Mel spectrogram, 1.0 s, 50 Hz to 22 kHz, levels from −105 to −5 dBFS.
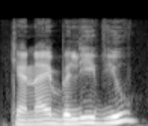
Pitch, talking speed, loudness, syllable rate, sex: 160 Hz, 245 wpm, -14 LUFS, 7.3 syllables/s, male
